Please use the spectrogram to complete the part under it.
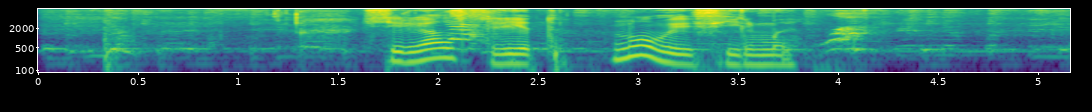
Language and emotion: Russian, neutral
